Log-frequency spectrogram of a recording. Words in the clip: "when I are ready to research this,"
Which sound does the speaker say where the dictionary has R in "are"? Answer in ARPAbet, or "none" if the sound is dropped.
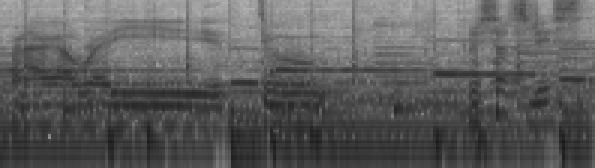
L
